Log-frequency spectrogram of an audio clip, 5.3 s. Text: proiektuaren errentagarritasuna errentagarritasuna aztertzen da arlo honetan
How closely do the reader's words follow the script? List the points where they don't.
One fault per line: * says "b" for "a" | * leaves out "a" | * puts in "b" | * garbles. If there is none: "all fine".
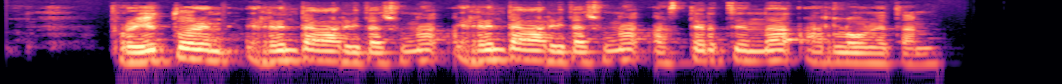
all fine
